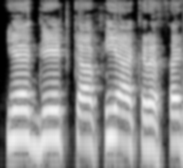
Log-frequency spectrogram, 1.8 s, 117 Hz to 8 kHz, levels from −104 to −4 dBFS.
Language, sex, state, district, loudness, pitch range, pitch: Hindi, male, Bihar, Saran, -13 LUFS, 220-250 Hz, 230 Hz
